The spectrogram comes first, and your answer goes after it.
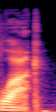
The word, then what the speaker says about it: Locke: I know it's pronounced Locke. That's also making fun of Andy Worski, called it Loki one time, and then that became a meme.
